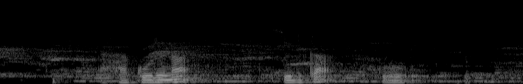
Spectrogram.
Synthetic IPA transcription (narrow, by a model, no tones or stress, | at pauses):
hakuɾəna | silka̰ʔku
